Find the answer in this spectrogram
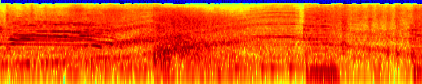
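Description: Cartoon soundtrack of a time machine launching into a time warp, over music. A cry falls in pitch in the first second, a sweeping effect rises through the middle, and deep thumps come near the end.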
